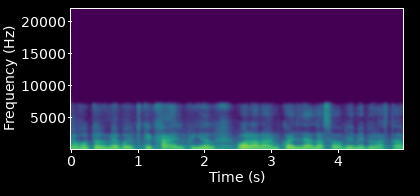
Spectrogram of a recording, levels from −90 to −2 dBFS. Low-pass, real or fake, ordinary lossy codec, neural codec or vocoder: 7.2 kHz; fake; none; codec, 24 kHz, 0.5 kbps, DualCodec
